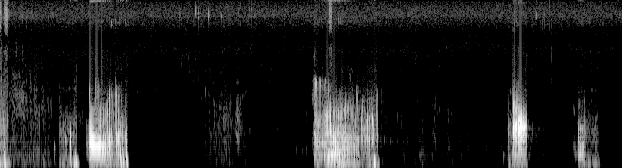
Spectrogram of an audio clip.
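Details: Morning stomach growling: low gurgling rumbles in several separate bursts with long silences between.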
